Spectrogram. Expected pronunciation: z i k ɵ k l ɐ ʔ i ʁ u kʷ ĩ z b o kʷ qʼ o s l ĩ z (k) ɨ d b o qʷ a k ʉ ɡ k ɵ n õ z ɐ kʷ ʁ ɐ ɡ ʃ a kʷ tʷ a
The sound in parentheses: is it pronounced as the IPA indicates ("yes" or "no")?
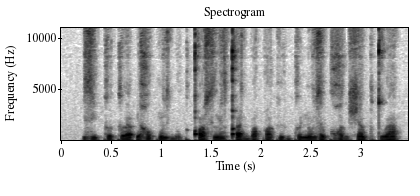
no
